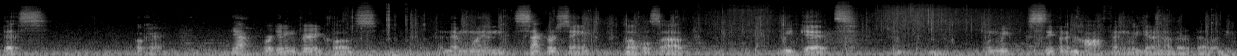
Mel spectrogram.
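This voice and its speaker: A man's voice: rumbling low, unhurried, pauses often, distant mic. A man giving casual, offhand commentary as he hosts a gameplay video, often muttering to himself. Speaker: gaming video host. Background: video game music and sounds.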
